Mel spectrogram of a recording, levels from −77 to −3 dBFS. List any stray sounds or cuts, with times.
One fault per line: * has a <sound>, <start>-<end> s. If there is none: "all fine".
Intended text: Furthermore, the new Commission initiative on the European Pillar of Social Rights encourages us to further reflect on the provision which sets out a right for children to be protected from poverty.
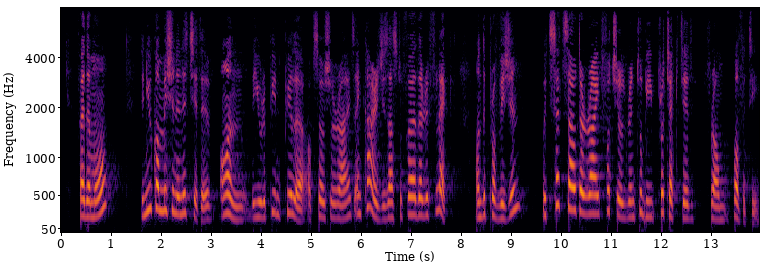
all fine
